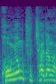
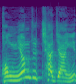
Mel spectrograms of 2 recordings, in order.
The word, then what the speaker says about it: 공용주차장: 공용주차장 하면 분명히 이응과 이응이 결합되는 거죠. 공용주차장. 그러면 얘는 자 그대로 공용입니다. 그런데 얘는 발음하는 걸 보면 공영주차장이 돼버립니다.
